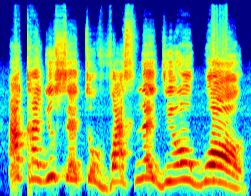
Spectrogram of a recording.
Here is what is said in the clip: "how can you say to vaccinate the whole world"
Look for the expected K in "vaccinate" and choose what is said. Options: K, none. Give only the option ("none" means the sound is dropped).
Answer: none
